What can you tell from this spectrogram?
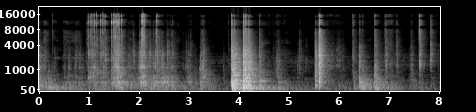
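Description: Screwdriver with a security Torx bit clicking and scraping against a microwave's sheet-metal casing as a small screw is backed out, in irregular clicks, with a louder knock about four seconds in.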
